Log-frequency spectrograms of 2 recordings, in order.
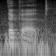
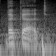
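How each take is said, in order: The two takes are said the same way.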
